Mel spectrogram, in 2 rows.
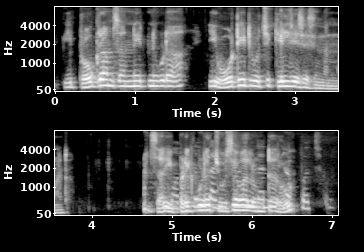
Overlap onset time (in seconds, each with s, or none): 5.0 s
